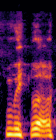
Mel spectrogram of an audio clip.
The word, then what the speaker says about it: Lilo: also another Li and Stitch yeah Lilo L Lilo I knew I was saying it wrong I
